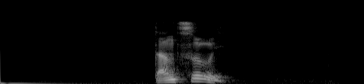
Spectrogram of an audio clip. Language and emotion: Russian, positive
